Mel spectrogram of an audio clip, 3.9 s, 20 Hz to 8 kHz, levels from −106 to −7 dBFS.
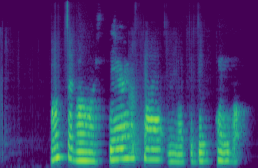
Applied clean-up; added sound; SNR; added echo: neural mask model DeepFilterNet 3.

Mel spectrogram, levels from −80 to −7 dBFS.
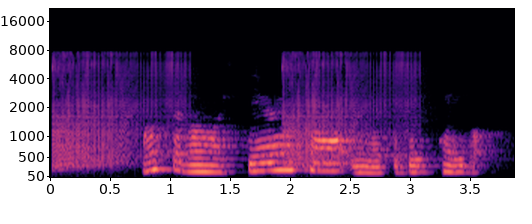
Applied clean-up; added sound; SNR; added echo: none; Fart; 10 dB; reverberation time 0.5 s.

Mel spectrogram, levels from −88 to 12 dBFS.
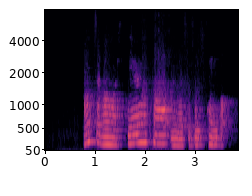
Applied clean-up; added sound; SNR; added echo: neural separator model SepFormer DNS4.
